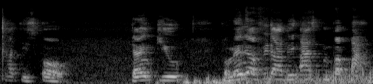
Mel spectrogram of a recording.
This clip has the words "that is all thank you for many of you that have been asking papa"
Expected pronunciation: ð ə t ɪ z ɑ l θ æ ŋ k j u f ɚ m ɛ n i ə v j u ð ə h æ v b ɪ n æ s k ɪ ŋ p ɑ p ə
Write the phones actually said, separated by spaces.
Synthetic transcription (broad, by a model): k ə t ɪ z ɑ l t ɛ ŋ k j u f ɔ m ɛ n i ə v j u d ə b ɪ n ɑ s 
